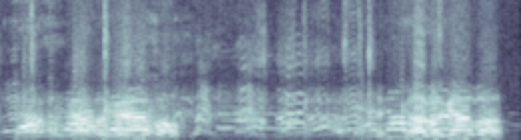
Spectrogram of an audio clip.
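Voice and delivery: gobbling turkey voice. Acted. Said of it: "louder, though".

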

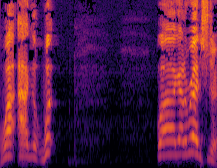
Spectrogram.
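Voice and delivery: a hint of an outraged man at the polls; imitating a mad voter. Angry man turned away at the polls, protesting loudly. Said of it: "he was, like, really mad".

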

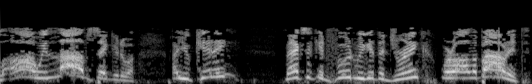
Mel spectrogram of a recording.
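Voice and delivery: high-pitched, over-the-top enthusiasm. Acted.

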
